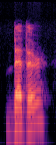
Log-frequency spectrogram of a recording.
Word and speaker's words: better: Okay, now Better. when you pronounce this, make sure that your tongue does not touch your teeth. So you don't want to say better, better.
